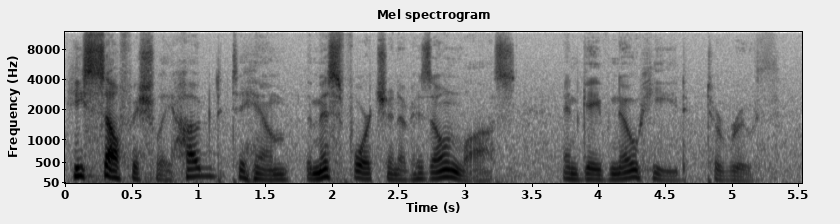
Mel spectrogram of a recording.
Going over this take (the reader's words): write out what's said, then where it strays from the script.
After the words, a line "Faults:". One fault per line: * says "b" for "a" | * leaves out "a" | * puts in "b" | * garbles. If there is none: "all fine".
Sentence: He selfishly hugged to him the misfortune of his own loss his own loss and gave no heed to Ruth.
He selfishly hugged to him the misfortune of his own loss and gave no heed to Ruth.
Faults:
* leaves out "his own loss"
